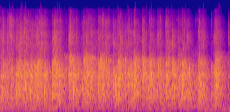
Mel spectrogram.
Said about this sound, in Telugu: చప్పట్లు కొట్టి ప్రభువును మహిమపరుస్తాం.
